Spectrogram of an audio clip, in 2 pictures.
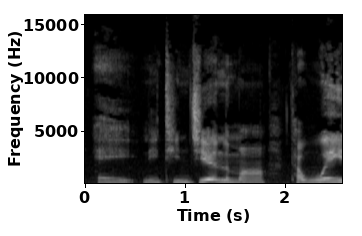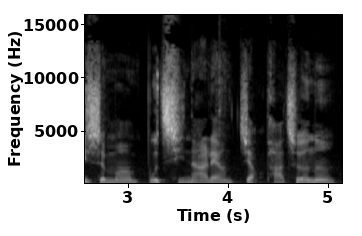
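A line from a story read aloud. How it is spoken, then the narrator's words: Plain. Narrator (Chinese): 哈太太就说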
